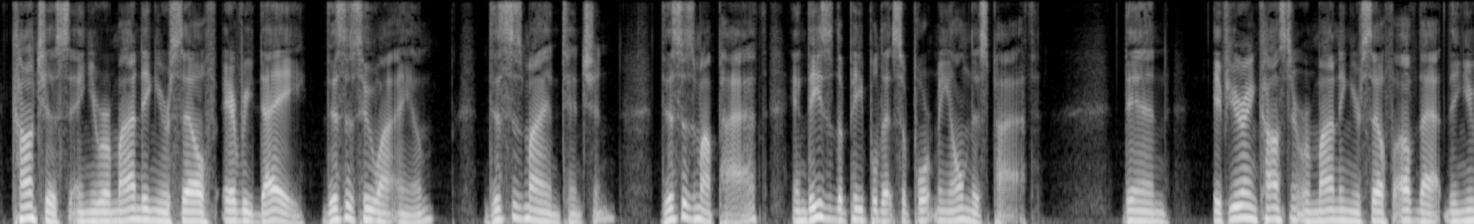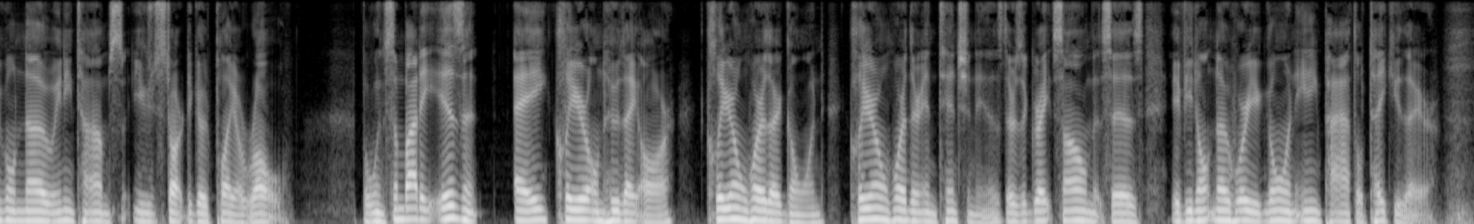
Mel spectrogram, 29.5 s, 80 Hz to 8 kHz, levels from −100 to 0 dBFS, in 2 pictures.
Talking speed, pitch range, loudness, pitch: 190 wpm, 115-135 Hz, -18 LUFS, 125 Hz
